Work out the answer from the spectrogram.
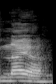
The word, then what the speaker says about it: Niya: His name is Nia.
